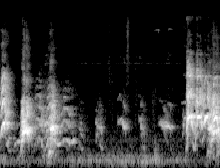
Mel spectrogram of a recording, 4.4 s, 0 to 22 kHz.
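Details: Male Shih Tzu puppy, white and gold, 43 days old, at a breeder in Osaka, Japan; three bright yapping barks in the first second, soft whimpers and whines in the middle, then a burst of high barking at the end.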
